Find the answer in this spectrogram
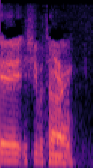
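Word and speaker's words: Daisuke Ishiwatari: Daisuke Ishibatari? Is that how you say his name? – Daisuke Ishibatari.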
